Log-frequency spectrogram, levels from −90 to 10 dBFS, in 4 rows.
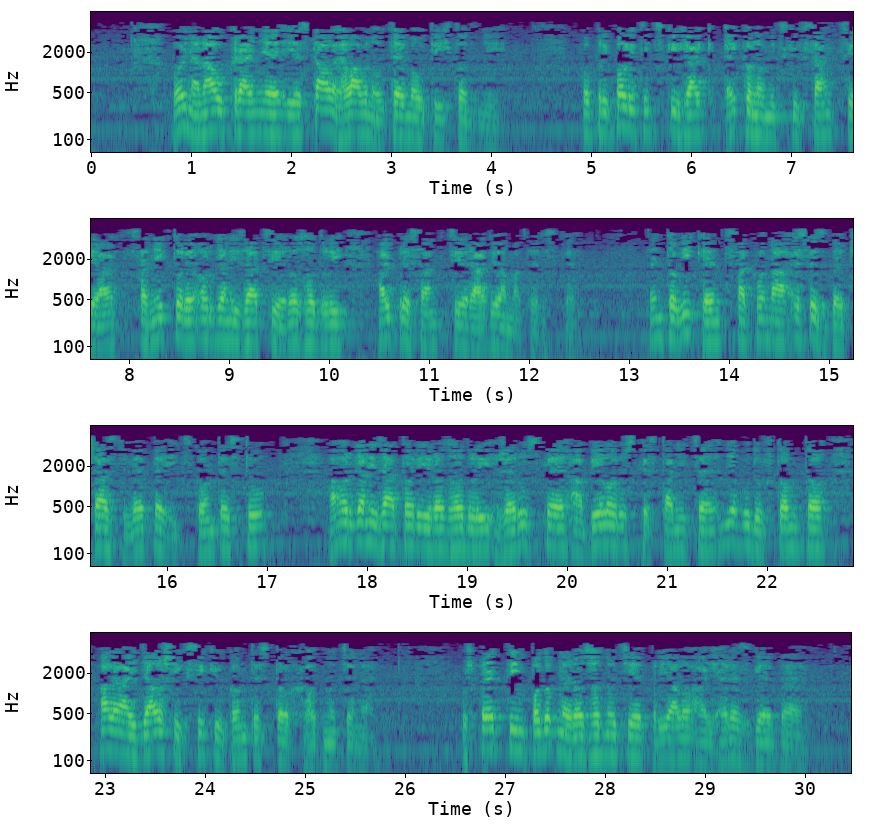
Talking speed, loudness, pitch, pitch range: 105 wpm, -19 LUFS, 120 Hz, 115-130 Hz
